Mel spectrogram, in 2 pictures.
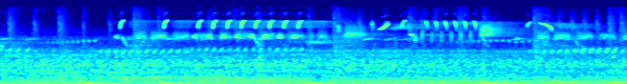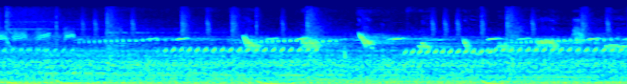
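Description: Birds singing at a pond's edge: a quick run of rising whistled notes about a second in, then scattered short trills and chirps, over steady outdoor background noise.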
